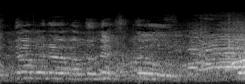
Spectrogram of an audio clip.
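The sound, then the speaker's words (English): Crowd of rank-and-file Democrats at Clyburn's outdoor political fish fry, where candidates spoke on the campaign trail: a steady, dense murmur of many overlapping voices chattering at once, no single speaker standing out, holding an even level throughout. “New Mexico Governor Bill Richardson doesn't usually get to address a crowd this size on the campaign trail.”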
